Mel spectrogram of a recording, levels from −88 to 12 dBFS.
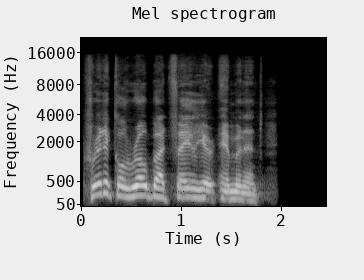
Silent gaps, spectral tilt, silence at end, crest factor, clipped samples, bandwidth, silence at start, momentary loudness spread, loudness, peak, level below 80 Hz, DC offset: none; -6 dB/octave; 0.7 s; 14 dB; under 0.1%; 16 kHz; 0.05 s; 7 LU; -16 LUFS; -2 dBFS; -64 dBFS; under 0.1%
